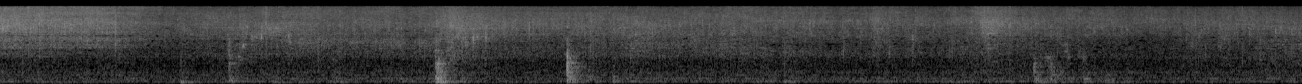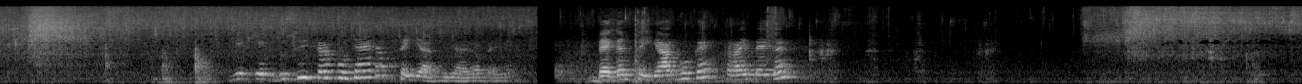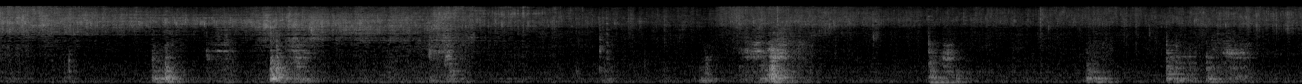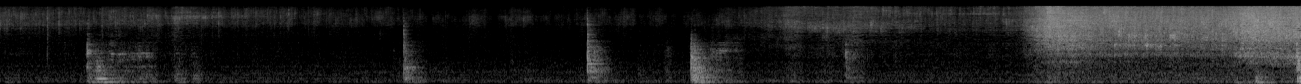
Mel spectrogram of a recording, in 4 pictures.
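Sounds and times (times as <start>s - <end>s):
eggplant frying in hot oil: 0.0s - 18.4s, 19.2s - 52.0s
metal spatula scraping pan: 28.1s - 29.2s, 33.4s - 34.2s, 37.7s - 38.6s, 39.9s - 40.8s.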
